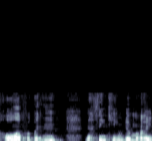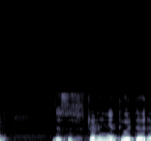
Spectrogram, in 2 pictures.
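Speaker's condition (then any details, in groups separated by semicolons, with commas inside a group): Brain injury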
